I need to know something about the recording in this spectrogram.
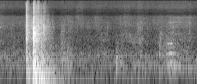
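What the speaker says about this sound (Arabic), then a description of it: "واقفلي الباب وراكي" A door is shut with a sharp, loud slam indoors, leaving a short ringing decay. Quieter bumps and faint movement noises follow.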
